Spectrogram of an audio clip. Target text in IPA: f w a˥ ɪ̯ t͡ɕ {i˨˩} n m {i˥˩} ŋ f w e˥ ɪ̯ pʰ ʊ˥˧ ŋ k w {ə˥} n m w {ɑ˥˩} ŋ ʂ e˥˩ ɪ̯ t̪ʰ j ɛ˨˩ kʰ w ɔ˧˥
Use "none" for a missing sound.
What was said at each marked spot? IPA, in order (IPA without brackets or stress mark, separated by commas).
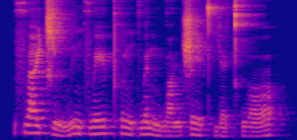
i˨˩, i˥˩, ə˥˩, ɑ˧˥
